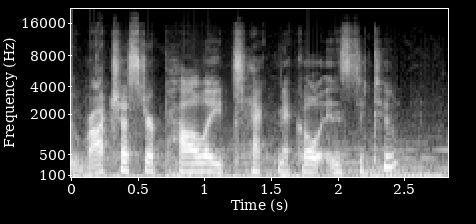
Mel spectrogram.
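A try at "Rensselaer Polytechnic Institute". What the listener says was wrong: I think it's just Polytechnic, not Polytechnical, but, you know, that may be splitting some hairs.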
